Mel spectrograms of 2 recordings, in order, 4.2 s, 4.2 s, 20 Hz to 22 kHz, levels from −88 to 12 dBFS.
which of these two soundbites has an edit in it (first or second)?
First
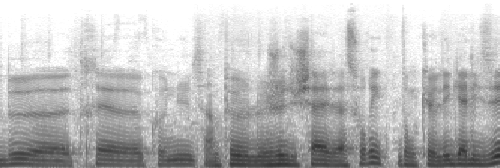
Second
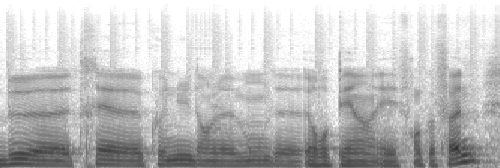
first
